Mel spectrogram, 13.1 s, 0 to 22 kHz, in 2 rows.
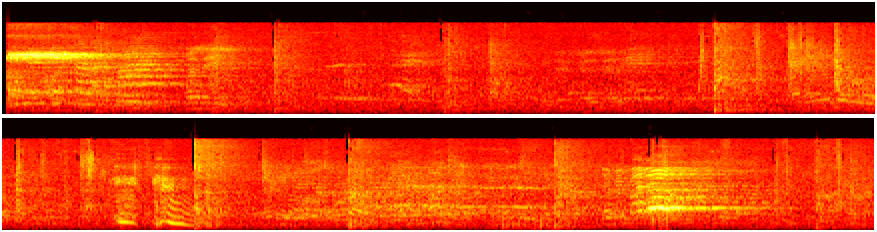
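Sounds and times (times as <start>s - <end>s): players' voices: 4.0s - 13.0s
volleyball being hit: 8.0s - 8.3s.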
